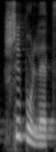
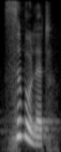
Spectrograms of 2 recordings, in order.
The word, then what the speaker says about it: Schibboleth: Wer nach Gilead einreisen wollte oder dorthin fliehen wollte, musste das Wort Schibboleth sagen. Aber die Ephraimiter konnten deswegen ihrem Dialekt nicht richtig aussprechen. Die haben dann Sibboleth gesagt.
